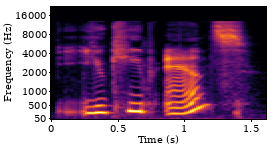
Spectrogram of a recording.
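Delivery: slow incredulous question; disbelief. A narrator's reading. Bruno asking his roommate in disbelief, slow. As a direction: drag it out, can't believe it. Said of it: "in disbelief".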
